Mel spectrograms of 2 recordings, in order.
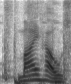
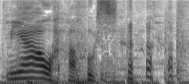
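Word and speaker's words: Meihaus: The band is actually spelled, it's called My House, but it's spelled M-E-I-H-A-U-S. And I'm so glad I got in touch with them, because what I was originally going to call them was Meow House.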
